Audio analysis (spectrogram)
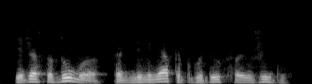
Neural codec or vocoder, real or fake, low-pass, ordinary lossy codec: codec, 16 kHz, 8 kbps, FreqCodec, smaller model; fake; 5.4 kHz; MP3, 24 kbps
